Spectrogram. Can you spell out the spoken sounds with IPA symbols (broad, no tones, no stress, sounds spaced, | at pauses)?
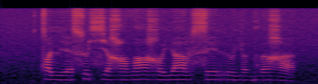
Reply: tˤ u lʲ æ s u sʲ a ʁ a ðˤ a ʁ u j a v s e r u j ʌ ɡ w ʌ ʁ a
